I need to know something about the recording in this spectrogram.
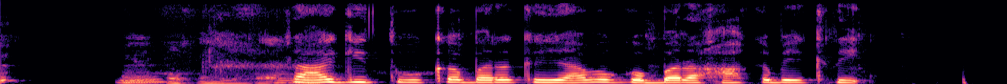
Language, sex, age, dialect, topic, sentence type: Kannada, female, 25-30, Dharwad Kannada, agriculture, question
